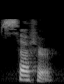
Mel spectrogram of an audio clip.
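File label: "stutter", English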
